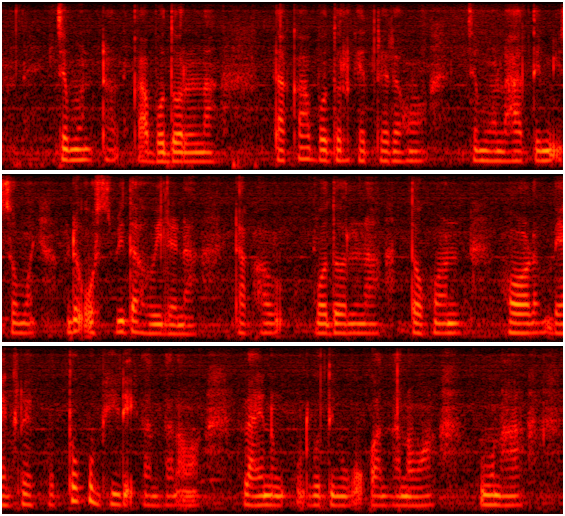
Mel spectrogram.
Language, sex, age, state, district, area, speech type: Santali, female, 18-30, West Bengal, Malda, rural, spontaneous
